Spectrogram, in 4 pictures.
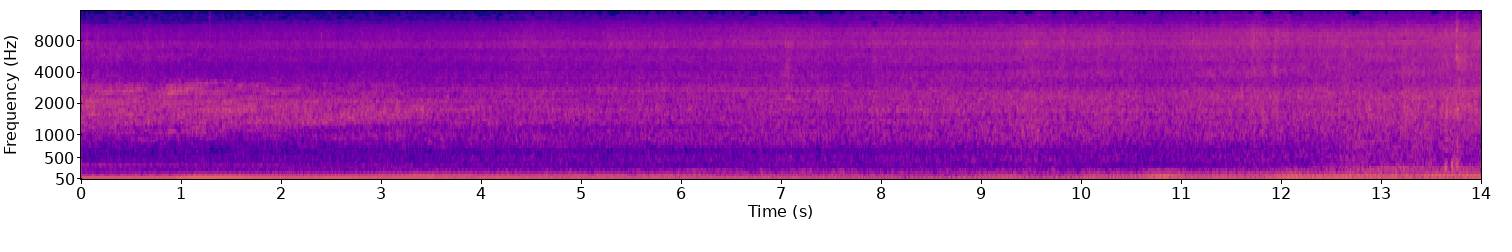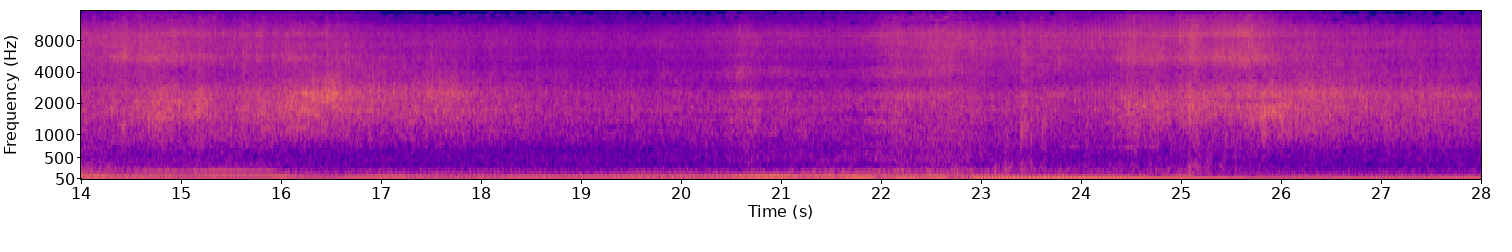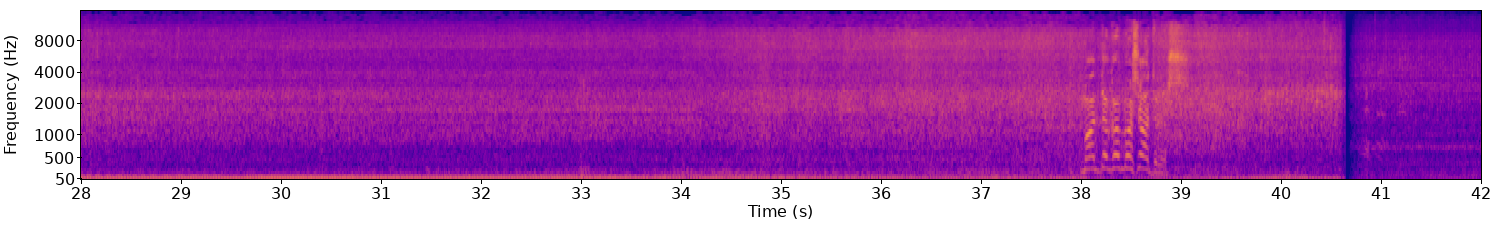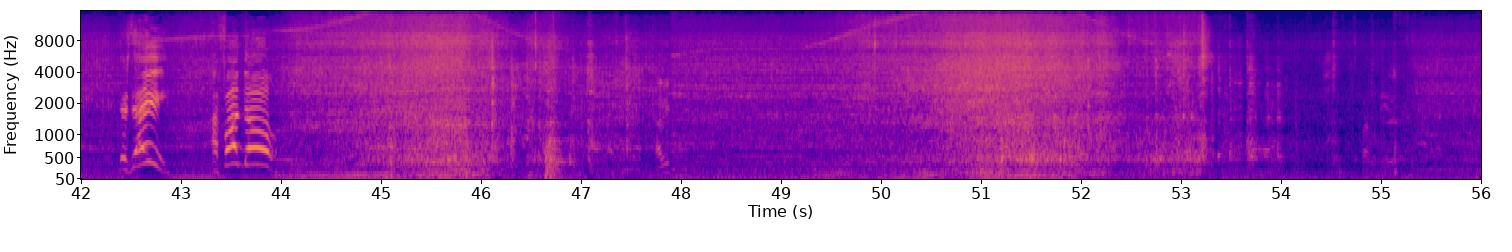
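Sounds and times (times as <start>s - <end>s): engine revving: 8.8s - 53.3s
rushing noise: 19.2s - 40.7s.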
